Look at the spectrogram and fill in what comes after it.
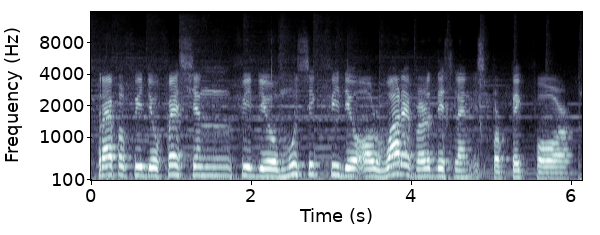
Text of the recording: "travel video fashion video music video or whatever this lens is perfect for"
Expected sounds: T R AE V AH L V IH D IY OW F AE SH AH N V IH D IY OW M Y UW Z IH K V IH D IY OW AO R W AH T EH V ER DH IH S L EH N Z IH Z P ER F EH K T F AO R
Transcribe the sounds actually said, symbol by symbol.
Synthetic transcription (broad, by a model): T R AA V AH L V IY D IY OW F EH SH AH N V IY D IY OW M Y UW S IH K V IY D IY OW AO R W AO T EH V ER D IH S L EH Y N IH S P ER F EH K T F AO R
